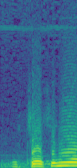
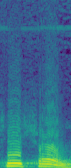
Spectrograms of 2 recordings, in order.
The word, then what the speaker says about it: شیشان: ریاست تھی اسلامی شیشان جسے وہ چچنیاں لکھتے پڑھتے ہیں انگریزی میں چنیا اس کا اصل تلفظ نہیں ہے اصل تلفظ شیشان ہے اسلامی ریاست تھی کسی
